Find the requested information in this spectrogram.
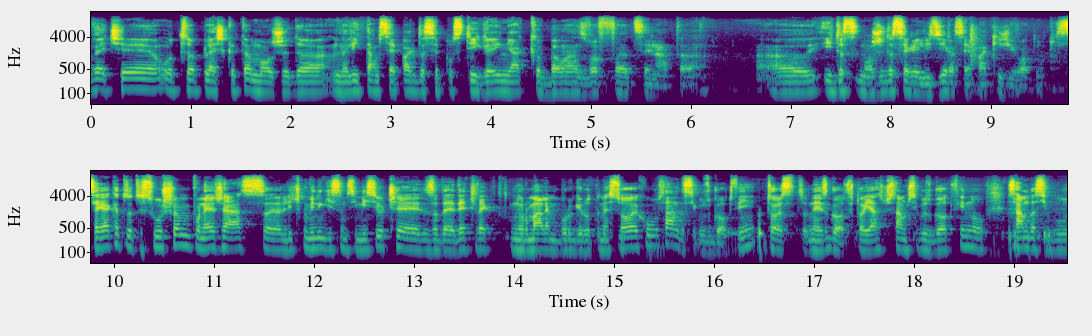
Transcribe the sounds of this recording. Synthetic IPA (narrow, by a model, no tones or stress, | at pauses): vɛt͡ʃɛot̪plɛʃkət̪əmɔʒɛd̪ɐnɐlit̪amfsɛpaɡd̪ɐsɛpost̪iɡəinʲakə̥kəfbɐlˠansvɐft̪sɛna̰t̪ʰə̰ | id̪ɐmɔʒɛd̪ɐsɛɾɛɐliziɾəfsɛpakiʒivɔt̪not̪o̥sɛɡakɐt̪ɔt̪islˠuʃəmponɛʒɛaslit͡ʃnovinəɡʲisɤmsimislilˠt͡ʃɛzɐd̪ɐɛd̪ɛt͡ʃovɛk | noɾmalɛnbuɾɡɛɾot̪mɛsɔɛxubvosamd̪ɐsiɡozɡɔt̪vit̪ɔɛst̪nɛzɡɔt̪vi̥t̪ɔɛjasnot͡ʃɛ̥samsiɡʊzɡɔt̪vinosamd̪ɐsiɡʊ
